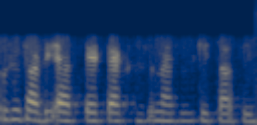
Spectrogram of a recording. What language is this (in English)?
Punjabi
